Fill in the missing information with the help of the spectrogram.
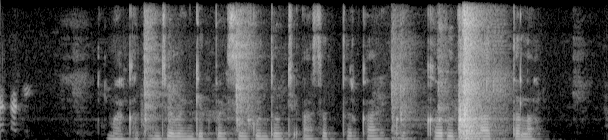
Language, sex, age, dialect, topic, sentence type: Marathi, male, 60-100, Southern Konkan, banking, question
